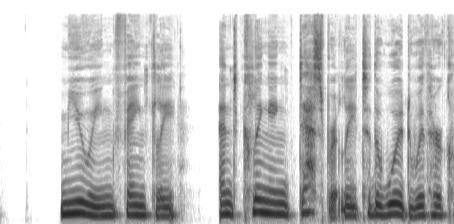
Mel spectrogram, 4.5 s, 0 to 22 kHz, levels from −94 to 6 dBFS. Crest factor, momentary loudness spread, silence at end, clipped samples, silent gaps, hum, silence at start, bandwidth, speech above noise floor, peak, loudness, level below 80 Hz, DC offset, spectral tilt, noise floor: 12 dB; 6 LU; 0 s; under 0.1%; none; none; 0.6 s; 17 kHz; 61 dB; -4 dBFS; -17 LUFS; -56 dBFS; under 0.1%; -6 dB/octave; -78 dBFS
